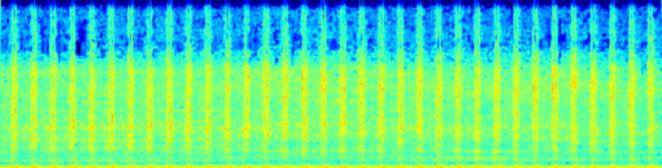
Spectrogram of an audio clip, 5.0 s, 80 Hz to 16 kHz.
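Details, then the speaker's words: Toyota 2JZ engine newly swapped into a 4Runner, first start at about 1900 rpm: steady lumpy chuff breaking the firing rhythm, about two cylinders down; misfire caused by injector adapter connectors not making full contact. "for sure got a mire it's down like two cylinders"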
